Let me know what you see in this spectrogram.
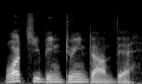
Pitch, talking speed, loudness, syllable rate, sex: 115 Hz, 250 wpm, -19 LUFS, 5.4 syllables/s, male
